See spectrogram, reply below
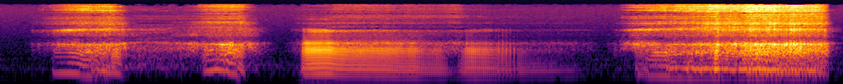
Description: My boyfriend's snoring captured on my phone! Luckily I have a sense of humour...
